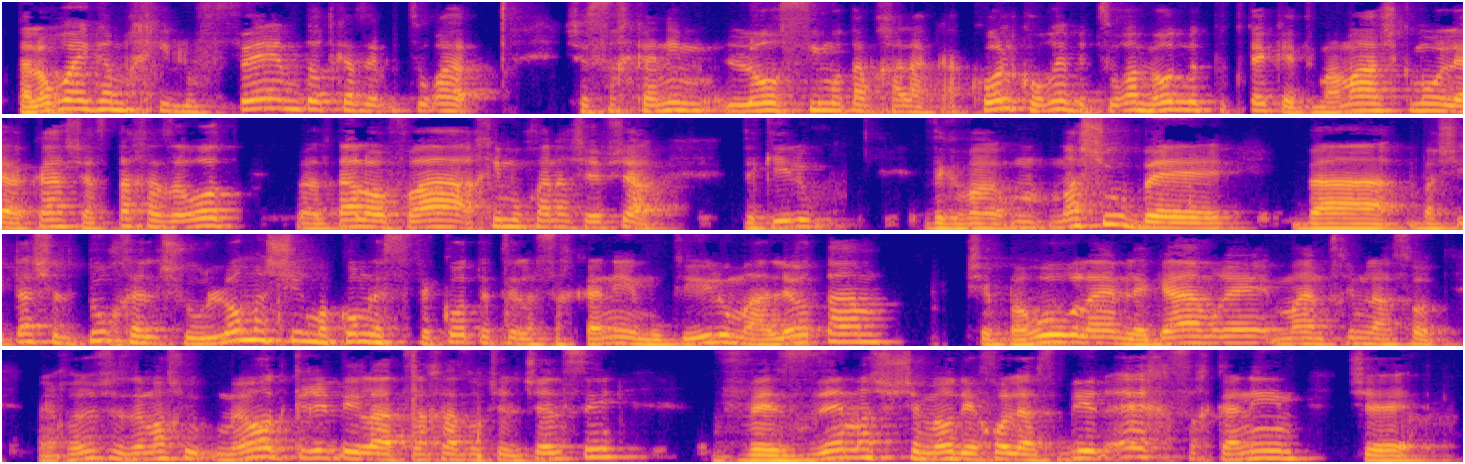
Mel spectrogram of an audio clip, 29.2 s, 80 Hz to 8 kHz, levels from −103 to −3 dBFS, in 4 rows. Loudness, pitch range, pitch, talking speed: -22 LUFS, 145-190 Hz, 170 Hz, 150 wpm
